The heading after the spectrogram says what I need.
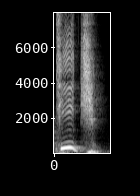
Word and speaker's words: Teach: Edward Teach. Es Thatch, güey. Teach. Es T-H-A-T-C-H. Se pronuncia Teach.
